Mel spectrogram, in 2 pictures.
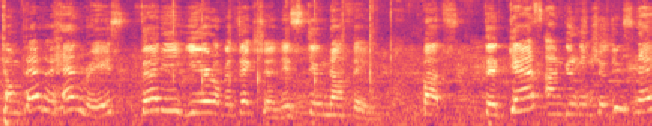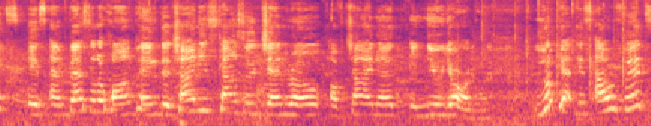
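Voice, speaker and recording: A woman's voice: sits high, lively intonation, normal speed. Upbeat woman speaking to an outdoor crowd. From Hong Kong. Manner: formal, upbeat, addressing a crowd. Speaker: festival speaker and trade office director. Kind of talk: public welcome speech. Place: outdoor festival by the water. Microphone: handheld microphone over a PA. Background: crowd noise.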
